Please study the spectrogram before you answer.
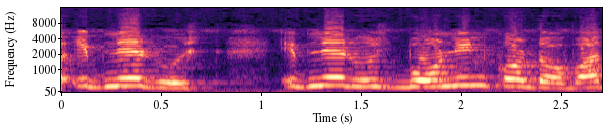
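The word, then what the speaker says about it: Córdoba: और बेसिकली ये word कोर्डोबा है, मतलब बी के साथ प्रोनाउंस होता है, वी की जगह पे बी होता है, लेकिन जब हम इसको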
